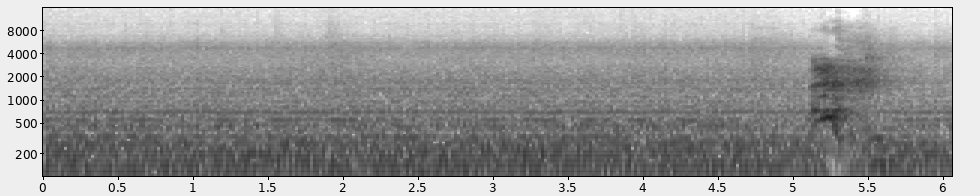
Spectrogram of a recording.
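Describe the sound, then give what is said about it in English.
A single quick, sharp sneeze bursts out near the end, over a constant low rumbling hum that fills the whole recording. No one speaks. “Bless you”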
